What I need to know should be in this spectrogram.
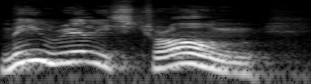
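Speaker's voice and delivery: put-on high, slow little toddler voice.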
